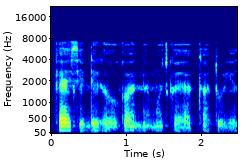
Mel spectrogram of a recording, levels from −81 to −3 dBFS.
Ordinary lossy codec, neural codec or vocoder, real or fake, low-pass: none; vocoder, 22.05 kHz, 80 mel bands, HiFi-GAN; fake; 7.2 kHz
